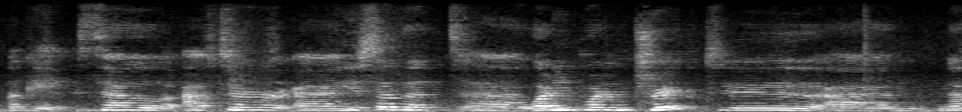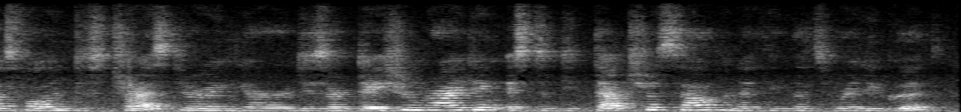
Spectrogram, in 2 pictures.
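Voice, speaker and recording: A woman's voice: normal speed, hardly any pauses. A woman putting an informal question from the audience, hesitantly and in a meandering way. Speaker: audience member asking a question. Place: echoey indoor conference room. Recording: echoey room, distant mic, faint rumbling noise.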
